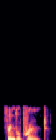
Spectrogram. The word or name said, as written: fingerprint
